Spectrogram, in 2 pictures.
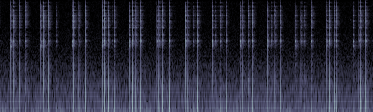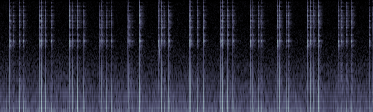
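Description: Fingernails tap a small hollow glass bell-jar cloche holding dried flowers on a wooden base. The result is a long run of quick, bright clinks that die almost instantly, in irregular clusters over a faint low hum.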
